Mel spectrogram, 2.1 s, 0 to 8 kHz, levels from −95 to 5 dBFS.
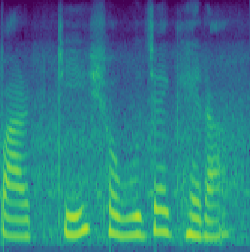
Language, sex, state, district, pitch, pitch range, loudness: Bengali, male, Tripura, West Tripura, 220 Hz, 210-245 Hz, -14 LUFS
